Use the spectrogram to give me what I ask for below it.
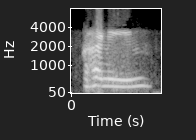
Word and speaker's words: Hanin: Haneen. Haneen. How do you spell that?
